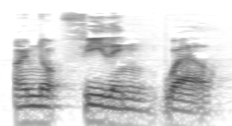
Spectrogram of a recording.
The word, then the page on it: I'm not feeling well: American English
